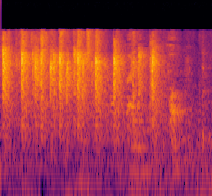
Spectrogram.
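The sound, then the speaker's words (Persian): Participants in a self-confidence workshop clap their hands together in a steady, rhythmic beat, with quick even claps that run for the whole clip at a moderate level. “دید الان دست زدید چقدر روحی مثبت گرفتید، تغییر حالات بدنی، دست زدن، صدا و روحی مثبت.”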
